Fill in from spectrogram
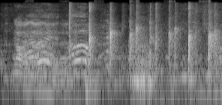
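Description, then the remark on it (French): Scattered, uneven handclaps from an audience, a handful of sharp claps in loose rhythm, following a moment of voiced, melodic-sounding talk with voices continuing underneath. “Ah, bah, vous applaudissez, les gars”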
